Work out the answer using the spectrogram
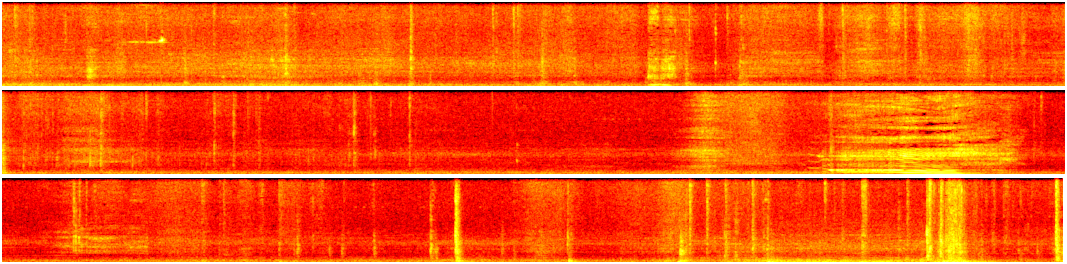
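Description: CSX double-stack intermodal freight train rolling past: a steady rumble of wheels on rail with scattered clanks, growing quieter after the first few seconds as the last cars go by. About two-thirds of the way through, a loud short whine falls steeply in pitch.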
